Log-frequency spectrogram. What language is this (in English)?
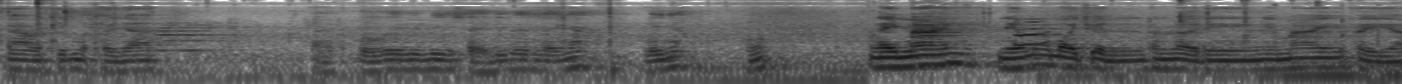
Vietnamese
